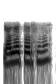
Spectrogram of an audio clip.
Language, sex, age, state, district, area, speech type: Kannada, female, 18-30, Karnataka, Dharwad, urban, conversation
